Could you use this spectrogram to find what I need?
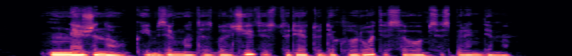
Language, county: Lithuanian, Alytus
